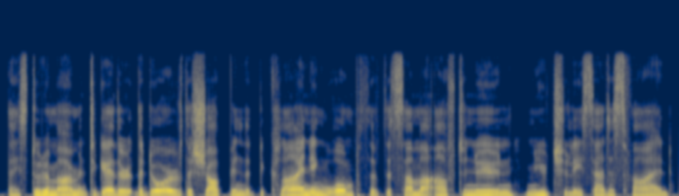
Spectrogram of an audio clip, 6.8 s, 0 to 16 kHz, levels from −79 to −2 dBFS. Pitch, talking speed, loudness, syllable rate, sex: 185 Hz, 185 wpm, -16 LUFS, 5.1 syllables/s, female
